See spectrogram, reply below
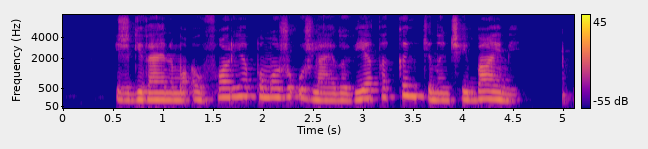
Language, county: Lithuanian, Klaipėda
